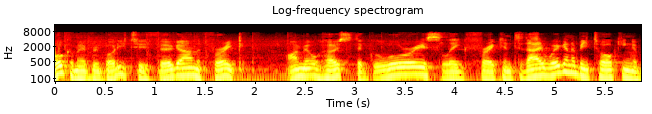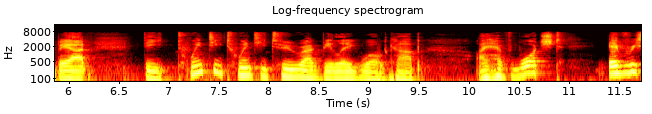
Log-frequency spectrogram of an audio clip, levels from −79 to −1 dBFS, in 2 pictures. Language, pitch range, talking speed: English, 95-120 Hz, 165 wpm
